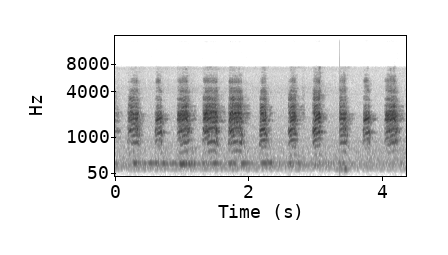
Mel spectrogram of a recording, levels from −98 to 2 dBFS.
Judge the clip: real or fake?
real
